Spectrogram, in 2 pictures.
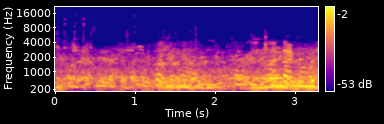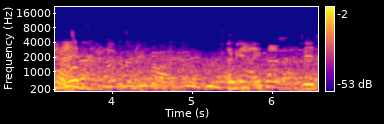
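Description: Spectators' chatter: many overlapping voices talking at once, with no single clear speaker, at a steady level.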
